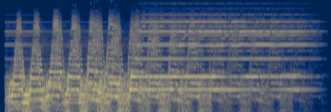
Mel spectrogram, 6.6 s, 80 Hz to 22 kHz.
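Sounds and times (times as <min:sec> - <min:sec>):
guitar through resonant wah and harmonizer effects: 0:00.1 - 0:05.4.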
